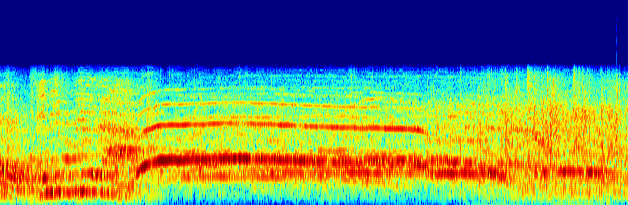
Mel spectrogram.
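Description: A group of young children's voices calling out together, rising about a second and a half in to a long, high, held note that lasts about three seconds before trailing off, over crowd noise in a large hall.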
